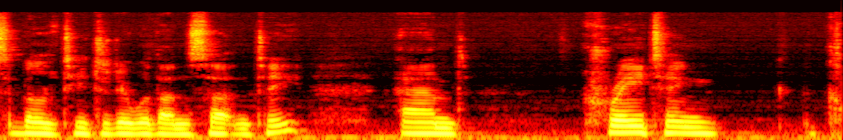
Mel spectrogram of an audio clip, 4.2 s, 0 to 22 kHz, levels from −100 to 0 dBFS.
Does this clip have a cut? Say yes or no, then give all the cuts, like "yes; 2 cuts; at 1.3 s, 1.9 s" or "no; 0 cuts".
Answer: no; 0 cuts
